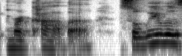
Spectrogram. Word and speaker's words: Merkabah: Enoch raised upon the wings of the Shekinah or Shekinah to the place of the throne, the Merkabah, and the angelic hosts.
